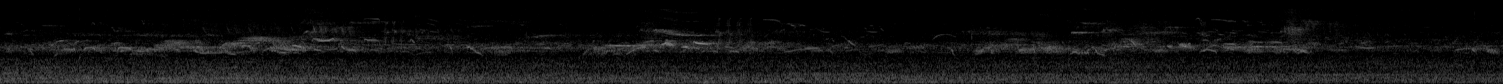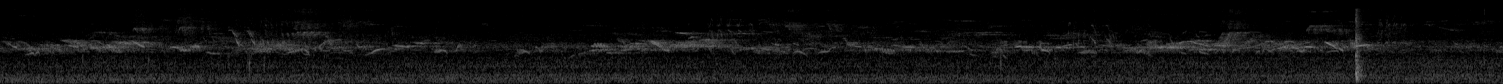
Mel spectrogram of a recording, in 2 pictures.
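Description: Spring dawn chorus: many songbirds singing over one another in a dense, continuous stream of short high notes. A single sharp click sounds near the end.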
